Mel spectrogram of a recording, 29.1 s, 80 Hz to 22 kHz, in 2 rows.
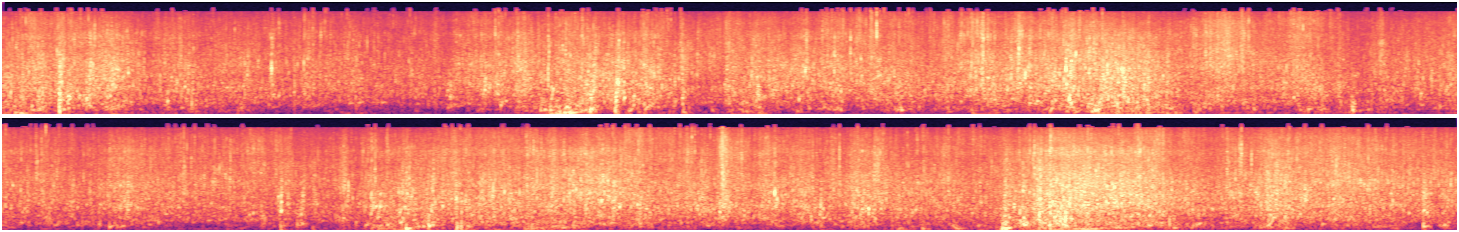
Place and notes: It was full moon night in a remote area in Hengam Island. The sea was rising because of the tide.
شهرستان قشم, استان هرمزگان, ایران, 13 December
